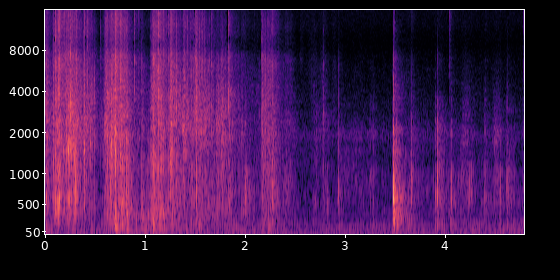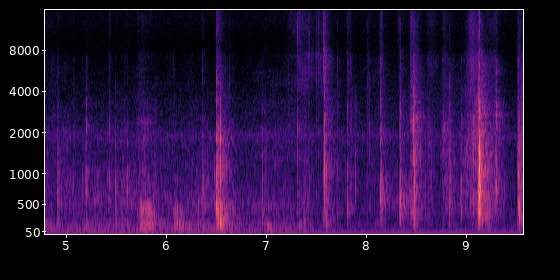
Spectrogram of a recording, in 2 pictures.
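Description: A cardboard box rustles and scrapes as hands open it.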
